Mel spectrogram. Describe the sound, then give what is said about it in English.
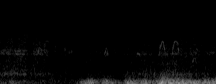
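A busy flock of wild shorebirds, waders and wildfowl squeaks, peeps and squawks, short overlapping calls rising over a steady low outdoor rumble that grows louder partway through. “There's so much squeaking and peeping and squawking. It's really interesting. So we've got on one side wild shorebirds, waders, wildfowl, and on the other, birds that you might find more in the garden.”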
